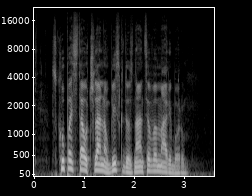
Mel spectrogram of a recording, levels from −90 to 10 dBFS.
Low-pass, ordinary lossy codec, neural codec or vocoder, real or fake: 19.8 kHz; none; none; real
